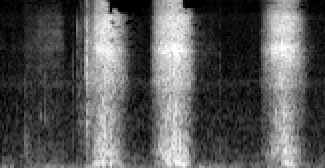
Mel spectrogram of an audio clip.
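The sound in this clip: A voice imitates a creature sniffing the air with three sharp, breathy sniffs at an even pace, alone with no talk.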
